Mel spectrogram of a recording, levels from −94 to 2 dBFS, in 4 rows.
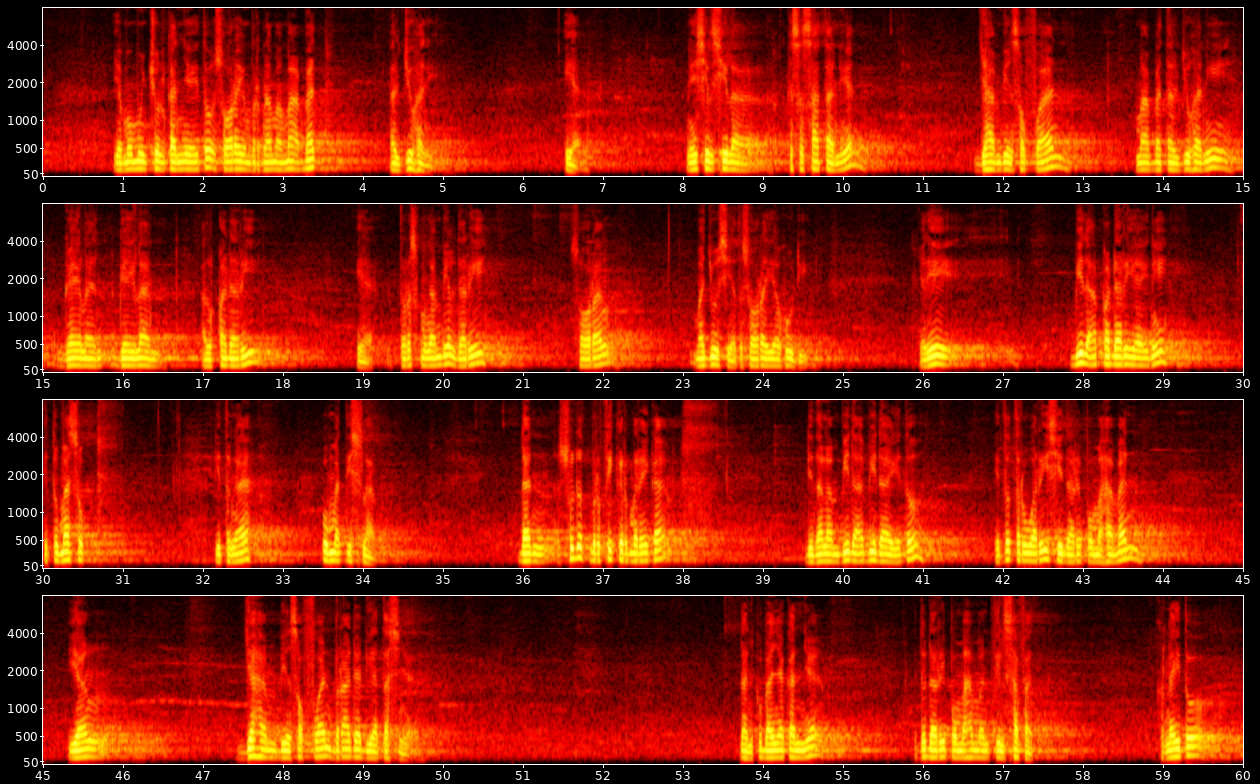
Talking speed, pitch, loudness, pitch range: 65 wpm, 130 Hz, -21 LUFS, 125-145 Hz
